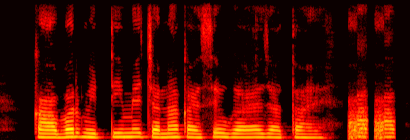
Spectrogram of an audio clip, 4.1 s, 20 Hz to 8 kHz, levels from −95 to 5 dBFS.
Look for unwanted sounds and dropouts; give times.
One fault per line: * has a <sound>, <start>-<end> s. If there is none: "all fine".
* has a laugh, 3.5-4.0 s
